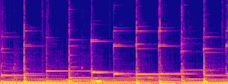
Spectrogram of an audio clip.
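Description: Background film music: a melody of quick, evenly spaced struck notes, about five a second, over steady held low notes.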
